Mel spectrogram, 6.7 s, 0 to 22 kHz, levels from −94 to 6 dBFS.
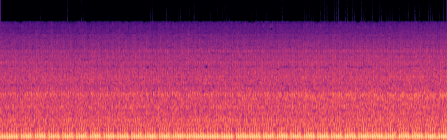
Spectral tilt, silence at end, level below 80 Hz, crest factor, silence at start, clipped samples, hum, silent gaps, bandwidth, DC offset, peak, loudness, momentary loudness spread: -7.5 dB/octave; 0 s; -26 dBFS; 8 dB; 0 s; 0.4%; none; none; 8.4 kHz; under 0.1%; 0 dBFS; -9 LUFS; 1 LU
